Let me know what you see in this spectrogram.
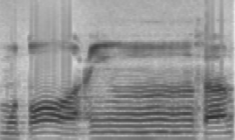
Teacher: dengung muta'in tham itu ditahan, jangan langsung pindah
